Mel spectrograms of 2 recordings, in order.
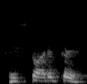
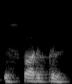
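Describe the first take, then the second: First: The word begins with an audible h sound. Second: The word begins without any h sound. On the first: "The H is pronounced" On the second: "there are a few people who do not pronounce the H"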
